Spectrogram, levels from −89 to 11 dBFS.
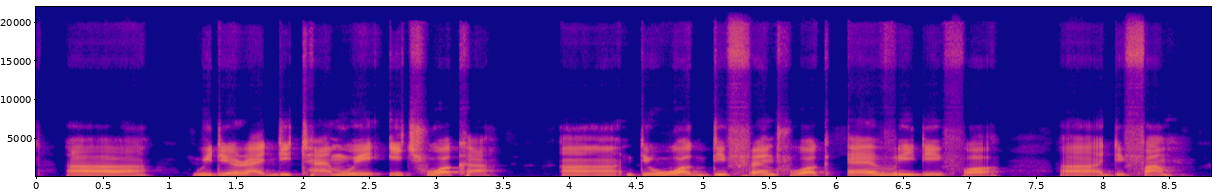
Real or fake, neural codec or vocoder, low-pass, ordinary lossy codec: fake; autoencoder, 48 kHz, 128 numbers a frame, DAC-VAE, trained on Japanese speech; none; none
